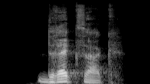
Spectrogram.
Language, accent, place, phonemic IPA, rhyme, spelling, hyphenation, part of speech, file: German, Germany, Berlin, /ˈdʁɛkzak/, -ak, Drecksack, Dreck‧sack, noun, De-Drecksack.ogg
- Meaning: scumbag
